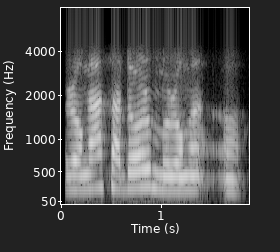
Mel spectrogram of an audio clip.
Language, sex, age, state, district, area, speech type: Assamese, female, 30-45, Assam, Sivasagar, rural, conversation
